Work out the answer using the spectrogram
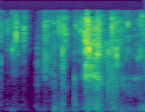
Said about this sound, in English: All right, I'm eating right now, for the listeners, the pickled, what is it? Spicy pickles. Can you crunch it in the, can you make that crunchy sound?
